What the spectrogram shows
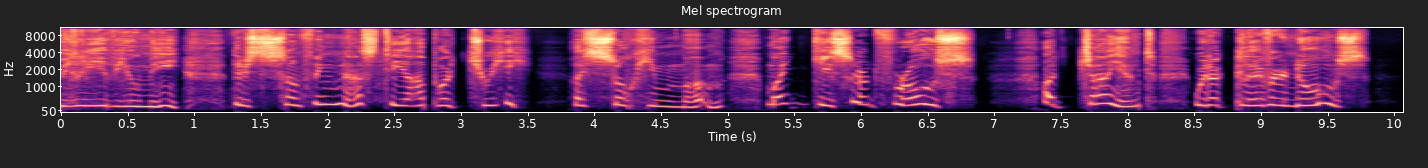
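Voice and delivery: breathless, frightened gasp, voice very high. Having climbed down fast from the tree, he tells his mother, gasping, frightened. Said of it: "he gasped".

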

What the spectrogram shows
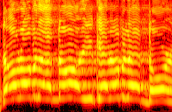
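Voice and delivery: mock, very high-pitched, loud shout. Retelling a school drop-off, reenacting yelling at a kid in the car. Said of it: "so I'm yelling at him".

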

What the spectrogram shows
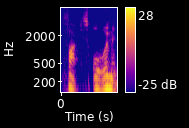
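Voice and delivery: ordinary talk

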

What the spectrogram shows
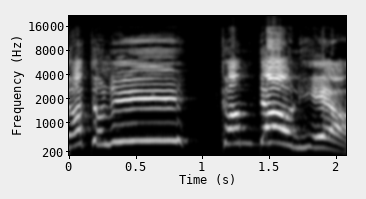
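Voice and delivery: very high, loud, shrill, drawn-out holler. Speaker imitates a friend's mom yelling for her daughter, Josette impression, yelling. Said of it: "my best Josette impersonation you'll ever hear".

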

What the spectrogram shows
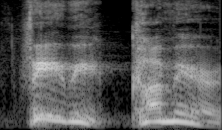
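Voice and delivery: mocking, high-pitched yell. Retelling how dad called the puppy over: imitating dad yelling at dog. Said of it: "And he yells at the dog".

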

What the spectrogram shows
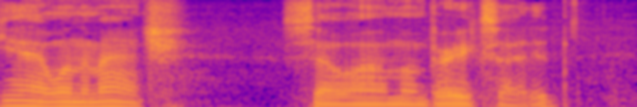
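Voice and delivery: put-on dull, flat, uncharismatic voice. Imitating Andy Murray as a dullard who is not charismatic: dull Andy Murray impression. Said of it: "he's just not charismatic".

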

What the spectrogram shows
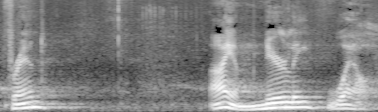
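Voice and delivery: weak, effortful, labored half-whisper, low in pitch. Speaker retells a dying man's reply to a visiting friend, in a labored half-whisper. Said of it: "in a labored whisper".

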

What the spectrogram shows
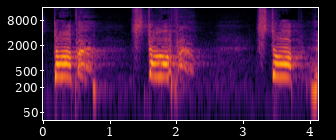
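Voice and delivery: put-on very high, loud yell. Recounting running after a man on a lawn tractor, retelling a yell. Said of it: "I'm yelling".

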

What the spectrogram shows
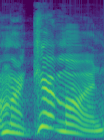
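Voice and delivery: teeth gritted, determined. Leading the audience in a repeated phrase, the speaker says it determined, through gritted teeth. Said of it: "grit your teeth a little bit".

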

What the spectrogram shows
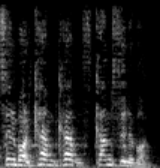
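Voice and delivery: mock high shout, calling out across a distance. Retelling chasing cinnabon up the road and calling after her, retelling own shout. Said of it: "I shout".

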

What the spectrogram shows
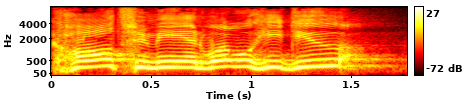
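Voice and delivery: plain

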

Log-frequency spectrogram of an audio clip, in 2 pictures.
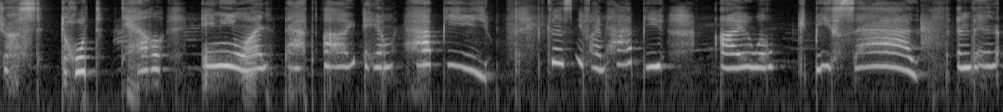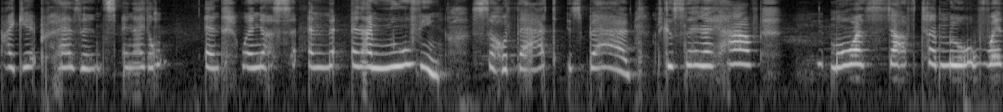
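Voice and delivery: soft, hushed whisper under the breath.

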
